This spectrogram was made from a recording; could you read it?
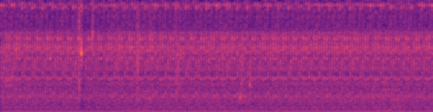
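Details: Caddy diesel after a week-long repair in which a stuck injector was removed with a slide-hammer puller kit: even, steady idle clatter with no misses, surging or odd knocks, nice and quiet, running lovely. Normal idle.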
